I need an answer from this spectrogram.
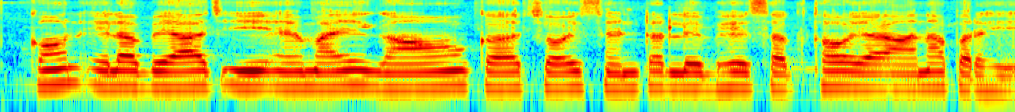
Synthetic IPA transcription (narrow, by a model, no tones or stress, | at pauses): kɔːneːlabjaːd͡ʒiːɛːmaːiɡãːʋõkat͡ʃɔːisẽɳʈəɾlebʱeːd͡ʒsɐkt̪ʰajaaːnapɐɾəɦeː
